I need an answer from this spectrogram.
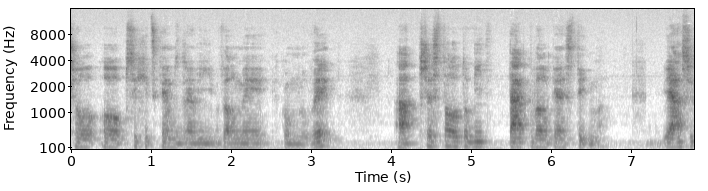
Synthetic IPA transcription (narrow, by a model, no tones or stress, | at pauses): ɛloʔopsɪxɪt͡skɛːmzd̪ɾaviːvɛlmɪjakomluvɪt̪ | ʔapr̝̥ɛst̪alot̪o̞biːt̪ːakvɛlkɛːst̪ɪɡma̰ | jaːsɪ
